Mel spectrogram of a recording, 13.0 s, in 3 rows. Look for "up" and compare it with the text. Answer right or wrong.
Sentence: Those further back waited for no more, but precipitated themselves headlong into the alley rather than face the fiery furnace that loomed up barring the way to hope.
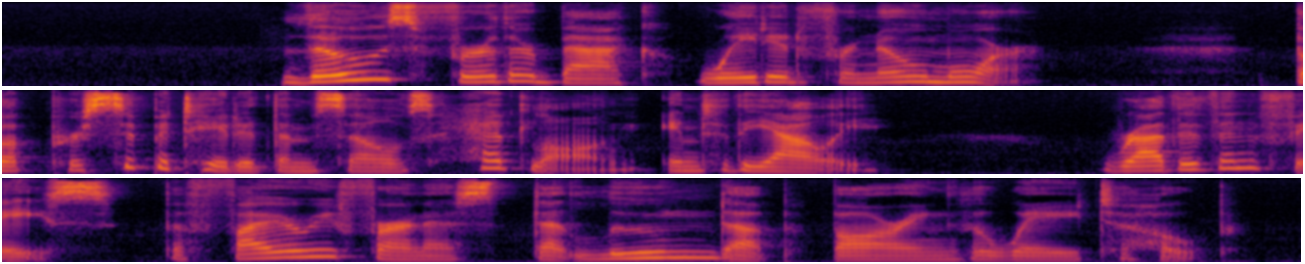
right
